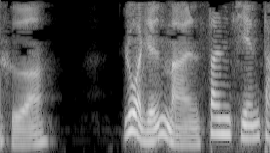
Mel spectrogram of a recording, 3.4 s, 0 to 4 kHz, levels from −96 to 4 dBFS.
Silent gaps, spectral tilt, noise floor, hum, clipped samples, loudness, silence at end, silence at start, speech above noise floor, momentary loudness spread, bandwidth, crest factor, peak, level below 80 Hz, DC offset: none; -10.5 dB/octave; -75 dBFS; none; under 0.1%; -17 LUFS; 0 s; 0 s; 58 dB; 11 LU; 4 kHz; 18 dB; 0 dBFS; -42 dBFS; under 0.1%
